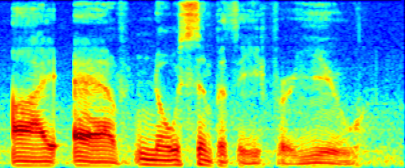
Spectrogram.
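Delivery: very slow, deep, menacing voice in thick Cockney. Retelling a London taxi driver's line: imitating a slow threatening voice. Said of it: "in a very slow and threatening voice".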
